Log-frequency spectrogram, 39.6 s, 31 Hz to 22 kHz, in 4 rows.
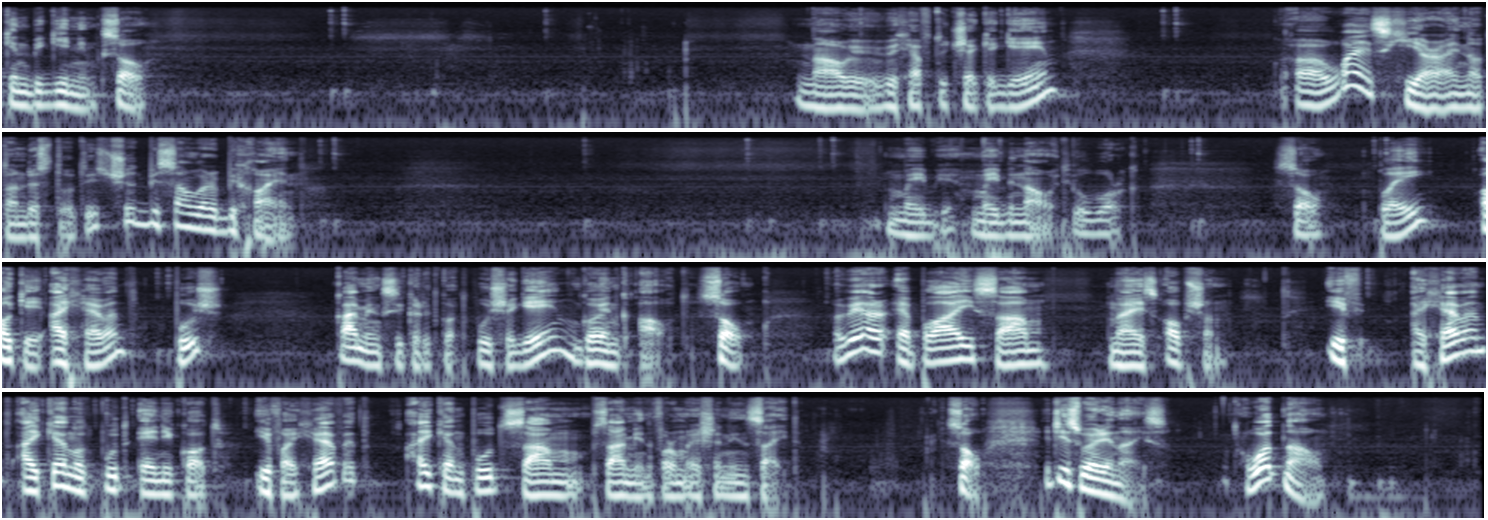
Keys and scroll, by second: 15.9-16.7 typing.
